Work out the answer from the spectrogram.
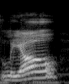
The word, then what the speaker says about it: Lyle: There's an NPC in another game, named Leal, spelled Lyle.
